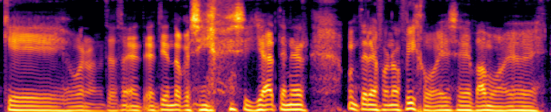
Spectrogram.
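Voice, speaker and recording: A man's voice: on the low side, steady tone, moderate pace, dry recording. A middle-aged man with a Spain Spanish accent hosting a podcast alone. He talks casually and rambles, with many hesitations and self-corrections. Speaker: podcast host. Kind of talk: casual solo podcast talk.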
